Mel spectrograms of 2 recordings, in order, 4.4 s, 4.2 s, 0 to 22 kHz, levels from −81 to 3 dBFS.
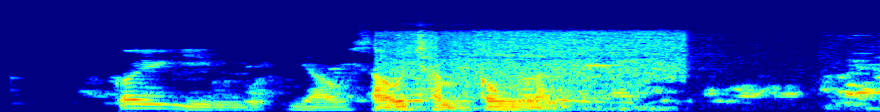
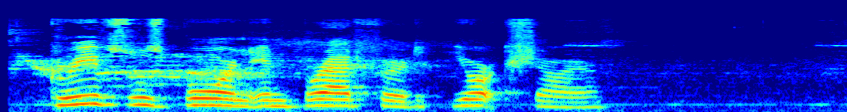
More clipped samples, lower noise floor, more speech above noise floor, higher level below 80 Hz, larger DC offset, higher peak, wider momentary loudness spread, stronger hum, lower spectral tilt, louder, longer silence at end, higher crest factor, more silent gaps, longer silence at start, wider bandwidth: neither; about the same, -56 dBFS vs -56 dBFS; second, 34 dB vs 39 dB; first, -56 dBFS vs -62 dBFS; neither; about the same, -2 dBFS vs -2 dBFS; first, 17 LU vs 13 LU; neither; about the same, -5 dB/octave vs -4 dB/octave; second, -22 LUFS vs -17 LUFS; second, 0 s vs 1.25 s; first, 22 dB vs 16 dB; neither; first, 0.55 s vs 0.05 s; second, 9.4 kHz vs 11.5 kHz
